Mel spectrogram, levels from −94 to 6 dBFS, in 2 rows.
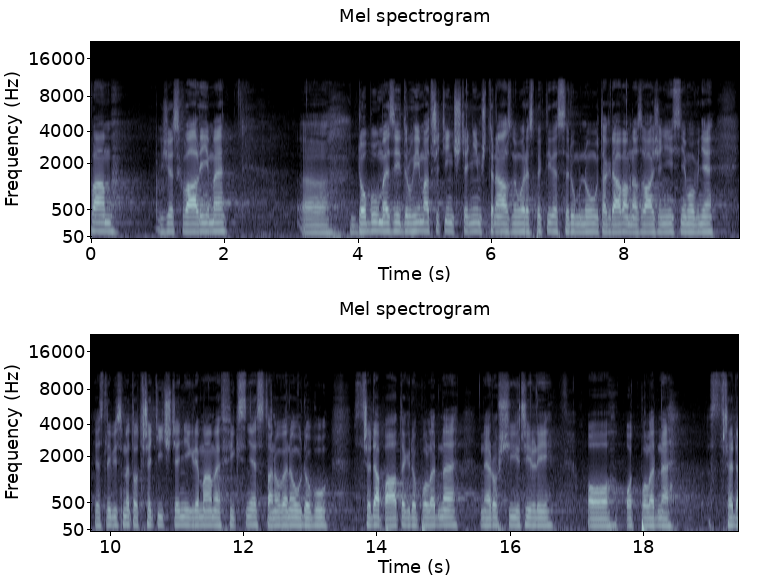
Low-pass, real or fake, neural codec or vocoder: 10.8 kHz; real; none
